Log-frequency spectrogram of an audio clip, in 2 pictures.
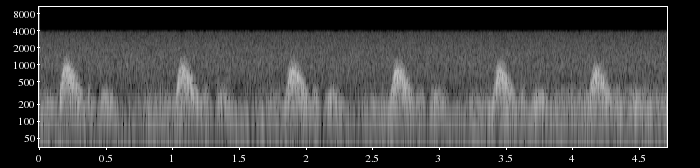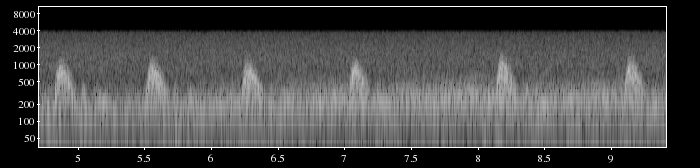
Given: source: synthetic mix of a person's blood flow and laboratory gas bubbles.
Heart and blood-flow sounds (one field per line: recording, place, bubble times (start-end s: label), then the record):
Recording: Doppler ultrasound of blood flow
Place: subclavian vein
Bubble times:
no bubbles
From the record:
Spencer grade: 0 (complete lack of bubble signals)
